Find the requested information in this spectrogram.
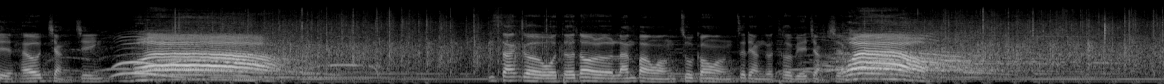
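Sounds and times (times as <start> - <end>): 
speech: 0.0 - 3.2, 4.9 - 9.6
audience applause: 1.3 - 5.6, 8.4 - 11.6.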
